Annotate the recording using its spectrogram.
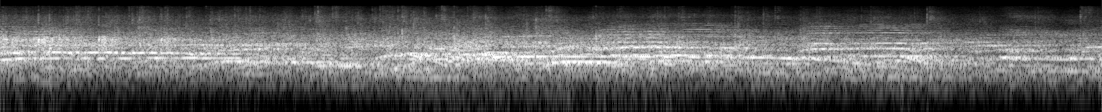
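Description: A choir of children sings together, heard from across a hall.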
